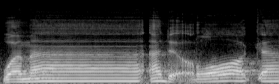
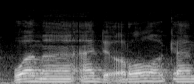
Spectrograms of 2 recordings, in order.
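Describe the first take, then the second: First: The vowel of "ma" is held long. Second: The vowel of "ma" is held short. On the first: "kita baca panjang" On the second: "membacanya cuman satu alif seperti itu"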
